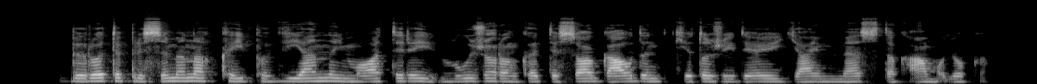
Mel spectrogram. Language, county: Lithuanian, Alytus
